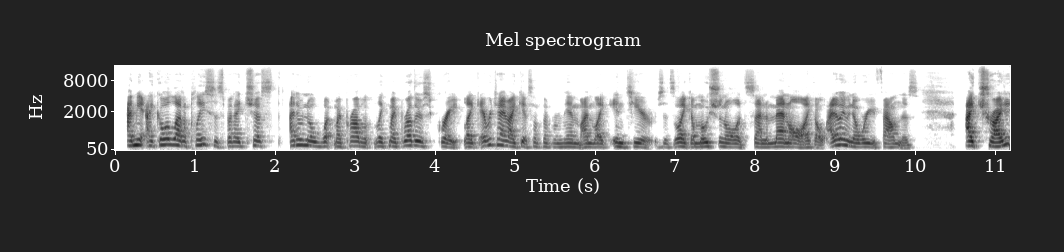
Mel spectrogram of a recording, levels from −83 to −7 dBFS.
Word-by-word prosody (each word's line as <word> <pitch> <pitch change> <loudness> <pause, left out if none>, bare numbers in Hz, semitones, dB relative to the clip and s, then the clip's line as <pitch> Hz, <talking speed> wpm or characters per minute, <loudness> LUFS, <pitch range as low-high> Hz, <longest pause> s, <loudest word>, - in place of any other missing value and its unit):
I 215 - +6
mean, 235 0 +6
I 205 - +1
go 240 +4 +1
a - - +4
lotta 230 -5 +3
places, 235 -1 -4
but 185 +1 -6
I 185 - 0
just 200 +2 -6
I 215 - +1
don't 235 0 0
know 200 - +1
what 185 +1 -4
my 175 - -2
problem 190 0 -2
Like, 185 0 -5
my 185 -2 0
brother's 205 0 0
great. 175 - -2
Like, 165 -1 -1
every 205 +6 0
time 235 -4 +2
I 175 - +5
get 155 - -5
something 165 -2 -10
from 155 0 -9
him, 160 -2 -3
I'm 155 0 0
like 145 -1 -2
in 165 -1 0
tears. 155 -2 -4
It's 145 -1 -12
like 170 -1 +1
emotional. 165 -1 -1
It's 125 -4 -7
sentimental. 155 0 +2
I 140 - +1
go, 130 - -5
"I - - +5
don't 245 - +4
even 220 -5 +1
know 160 -2 0
where 165 0 0
you - - -4
found 150 -5 -1
this." 115 +1 -10 0.6
I 200 - +12
try 190 -2 +6
to 265 - +2
175 Hz, 270 wpm, -27 LUFS, 155-200 Hz, 0.6 s, I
